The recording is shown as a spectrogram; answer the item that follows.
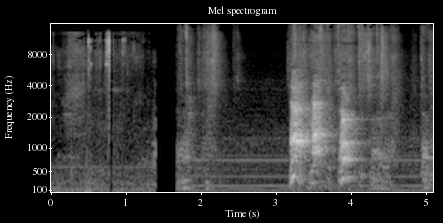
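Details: Dog in a home setting, from a funny pet compilation: after a quiet stretch with a soft low hum, two loud, sharp barks burst out close together, then fade. A person talks to the dog just before.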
